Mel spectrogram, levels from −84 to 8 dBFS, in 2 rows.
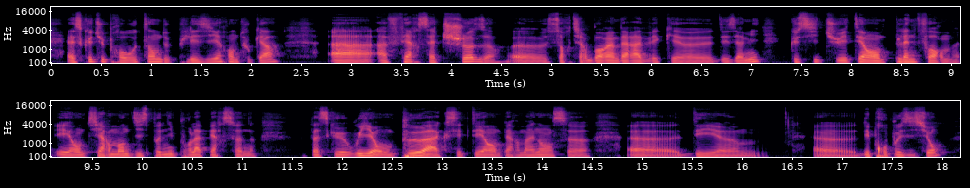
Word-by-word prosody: est-ce 105 0 +2
que 145 - 0
tu 140 -1 -2
prends 110 -3 -3
autant 120 +4 0
de 115 -4 -3
plaisir, 115 +5 -3
en 120 - 0
tout 100 - -12
cas, 110 +7 0 0.5
à 90 -4 +4
à - - +1
faire - - 0
cette - - 0
chose, 140 -11 +5 0.2
heu, 85 0 -2
sortir 100 - -3
boire 105 -1 +4
un 100 - +6
verre 95 -1 +3
avec, 95 +1 -1
heu, 85 -2 -3
des 90 +3 -6
amis, 140 +10 -1 0.3
que 110 - -3
si 105 +3 0
tu 105 -2 -1
étais 110 +6 0
en 105 -4 +6
pleine 115 +2 +1
forme 95 -5 -1
et 100 -2 +1
entièrement 110 +4 +1
disponible 110 0 -2
pour 100 -2 -6
la 95 - +4
personne? 95 -5 -3 0.6
Parce - - +1
que 105 - -5
oui, 130 +7 +3
on 90 0 +2
peut 125 +9 +6
accepter 100 +5 +2
en 95 -5 0
permanence, 95 +4 -2
heu 85 0 -4 0.4
heu, 80 -2 -2
des 95 +2 -5
hem 75 -3 -5 0.6
heu, - - -3
des - - -2
propositions, 100 - -1
100 Hz, 170 wpm, -24 LUFS, 90-115 Hz, 0.6 s, un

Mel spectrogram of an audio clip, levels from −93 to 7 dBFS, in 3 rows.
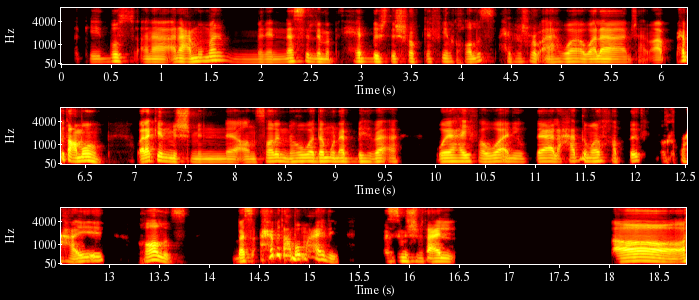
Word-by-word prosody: أكيد 115 0 -16
بُص 140 0 -6
أنا 110 -1 -5
أنا 130 - +2
عمومًا 140 +8 -1
من 105 0 -16
الناس 120 +6 -3
اللي 120 -4 -5
ما 110 - -5
بتحبش 120 -1 -6
تشرب 115 +1 -6
كافيين 115 +1 -13
خالص، 115 +5 -9
ما - - -42
أحبش 115 0 -15
أشرب 115 0 -9
قهوة 115 +2 -5
ولا 110 -1 0
مش 105 - -19
ع - - -7
أ - - -7
باحب - - -1
طعمهم 135 -4 +5 0.4
ولكن 145 -5 +5
مش 120 0 -2
من 110 0 -7
أنصار 110 +4 -3
إن 135 -4 -4
هو 130 +3 -1
ده 135 0 +1
مُنبِه 125 -2 -4
بقى، 125 -1 -3 0.4
وهيفوقني 130 -1 0
وبتاع 125 +3 0
لحد 130 +3 -4
ما 130 0 -2
اتحطيت 135 0 -6
في - - -30
ضغط - - -15
حقيقي - - 0 0.3
خالص. - - +2 0.4
بس - - +3
أحب 390 - +2
طعمهم 210 - +1
عادي، 180 - 0 0.5
بس 130 +3 -1
مش 140 -1 -2
بتاع 125 0 +7
ال 125 -3 0 1.6
آه، 140 -3 +8
120 Hz, 160 wpm, -23 LUFS, 115-130 Hz, 1.6 s, آه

